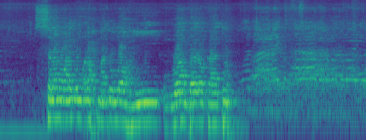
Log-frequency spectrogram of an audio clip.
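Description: An elderly man speaks loudly into a microphone, heard over a loudspeaker outdoors.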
